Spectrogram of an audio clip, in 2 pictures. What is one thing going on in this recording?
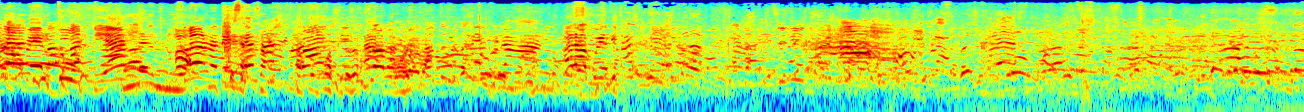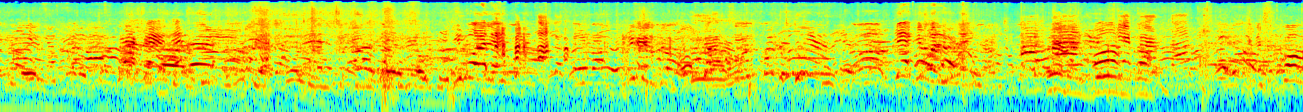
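A crowd of children chatter and shout excitedly close by, outdoors.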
